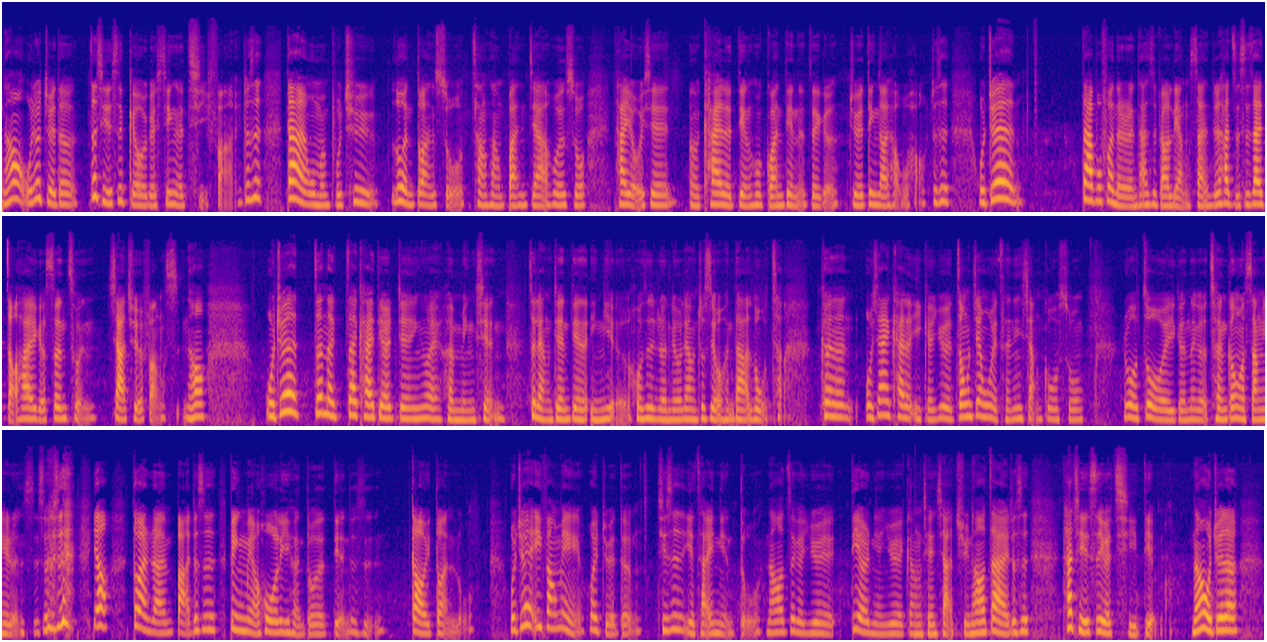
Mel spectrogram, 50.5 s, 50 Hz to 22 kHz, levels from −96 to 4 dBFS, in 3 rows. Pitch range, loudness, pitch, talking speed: 185-235 Hz, -23 LUFS, 205 Hz, 280 characters per minute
